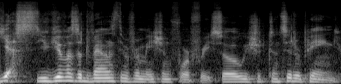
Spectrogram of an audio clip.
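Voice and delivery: ordinary delivery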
